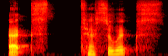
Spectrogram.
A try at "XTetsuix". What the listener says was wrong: X's are silent.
